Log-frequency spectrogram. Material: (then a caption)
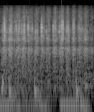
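Plastic, crackers. A snack bag of goldfish crackers is shaken close up, giving a quick, bright crinkling rattle of crackers against the bag. The sound comes in dense, overlapping bursts across the whole second, then fades out.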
